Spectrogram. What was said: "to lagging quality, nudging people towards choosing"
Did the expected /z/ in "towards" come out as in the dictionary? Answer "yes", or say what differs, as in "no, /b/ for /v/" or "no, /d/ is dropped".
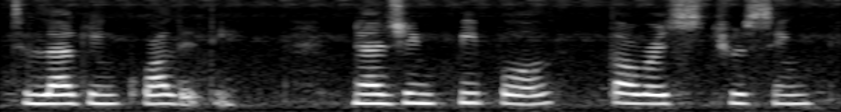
no, /s/ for /z/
